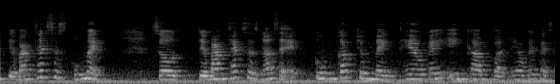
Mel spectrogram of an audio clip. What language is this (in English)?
Vietnamese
